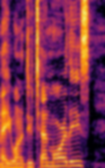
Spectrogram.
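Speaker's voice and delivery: acted, giggly, teasing voice. Retelling how he teases his clients while they fight tarpon, retelling a giggly taunt. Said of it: "I'll start giggling".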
